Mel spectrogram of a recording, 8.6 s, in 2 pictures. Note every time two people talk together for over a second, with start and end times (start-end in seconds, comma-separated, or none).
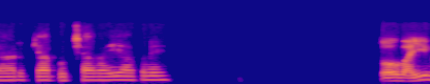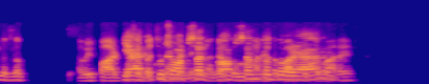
5.6-7.6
